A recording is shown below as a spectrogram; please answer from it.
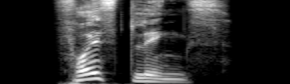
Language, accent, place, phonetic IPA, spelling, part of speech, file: German, Germany, Berlin, [ˈfɔɪ̯stlɪŋs], Fäustlings, noun, De-Fäustlings.ogg
- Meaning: genitive singular of Fäustling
